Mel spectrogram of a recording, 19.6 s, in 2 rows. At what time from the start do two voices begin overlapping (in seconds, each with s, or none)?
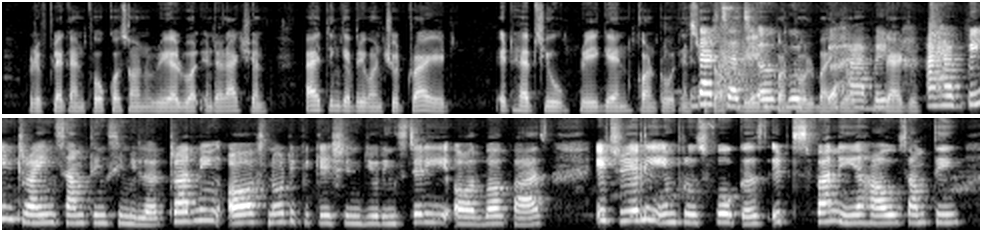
6.8 s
